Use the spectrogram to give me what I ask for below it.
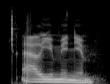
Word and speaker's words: aluminium: And also one of my coworkers asked me to ask you, how do you pronounce aluminum? Aluminium.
